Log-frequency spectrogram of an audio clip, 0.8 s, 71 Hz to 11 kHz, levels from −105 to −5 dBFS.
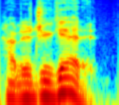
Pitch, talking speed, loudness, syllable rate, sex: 105 Hz, 375 wpm, -15 LUFS, 8.3 syllables/s, male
